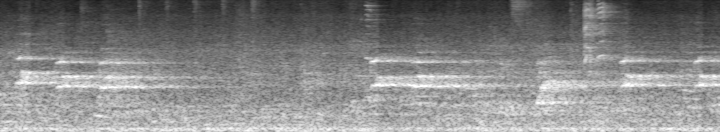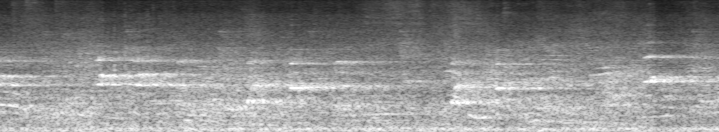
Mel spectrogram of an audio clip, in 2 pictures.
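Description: A dog whining in high, drawn-out cries that come again every second or so, over the murmur of a crowd in a large hall.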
